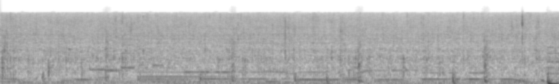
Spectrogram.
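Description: Chopped onion, garlic, ginger and green chilli frying in oil in a pan with dollops of sauce, a steady sizzle.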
